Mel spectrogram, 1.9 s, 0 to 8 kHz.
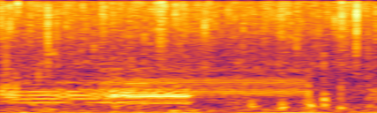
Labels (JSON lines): {"label": "biophony, croak", "recorder": "SoundTrap 500"}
